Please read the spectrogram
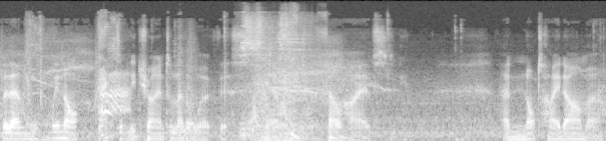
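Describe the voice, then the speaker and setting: A man giving soft-spoken ASMR game commentary in a hushed voice, musing unhurriedly in short trailing phrases, close to the microphone. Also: rumbling low, normal speed. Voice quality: soft, hushed, breathy at times. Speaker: streamer playing an online fantasy game. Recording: steady clear background noise.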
